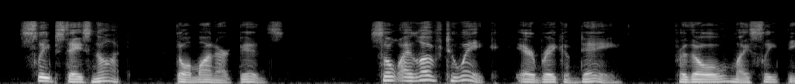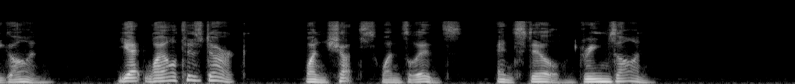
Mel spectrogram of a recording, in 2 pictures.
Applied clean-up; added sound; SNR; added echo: none; none; none; none.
